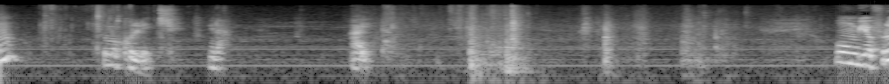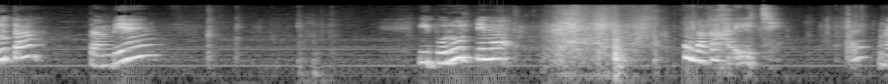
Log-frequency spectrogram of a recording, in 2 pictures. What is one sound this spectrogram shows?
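Cardboard cartons rustle and thump as a woman handles them.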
